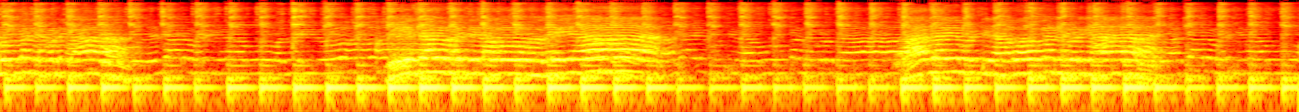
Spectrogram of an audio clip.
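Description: Oggu katha folk performance: voices singing in phrases over a fast, even percussion beat of about four strokes a second, with a rattling, jingling edge to each stroke. The singing comes and goes; the beat runs on under it.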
